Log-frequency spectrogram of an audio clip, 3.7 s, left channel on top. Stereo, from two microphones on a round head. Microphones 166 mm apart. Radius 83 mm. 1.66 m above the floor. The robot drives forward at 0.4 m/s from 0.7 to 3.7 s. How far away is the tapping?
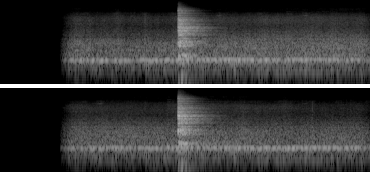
About 1.8 m.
